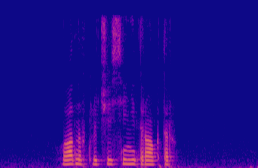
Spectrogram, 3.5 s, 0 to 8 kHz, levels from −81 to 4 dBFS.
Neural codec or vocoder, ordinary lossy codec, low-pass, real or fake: none; MP3, 48 kbps; 7.2 kHz; real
